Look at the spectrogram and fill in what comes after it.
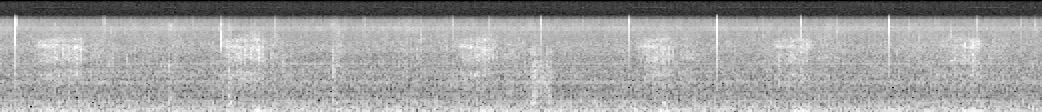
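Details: Kylie, a yellow Labrador Retriever mother, snoring in her sleep while two of her puppies nurse, with Buddy asleep nearby on a live puppy cam; soft breathy rasps recur about every second over a low steady hum, with sharp faint clicks.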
